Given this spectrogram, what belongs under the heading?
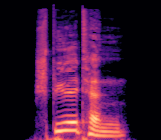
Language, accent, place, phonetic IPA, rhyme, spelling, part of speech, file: German, Germany, Berlin, [ˈʃpyːltn̩], -yːltn̩, spülten, verb, De-spülten.ogg
- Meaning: inflection of spülen: 1. first/third-person plural preterite 2. first/third-person plural subjunctive II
